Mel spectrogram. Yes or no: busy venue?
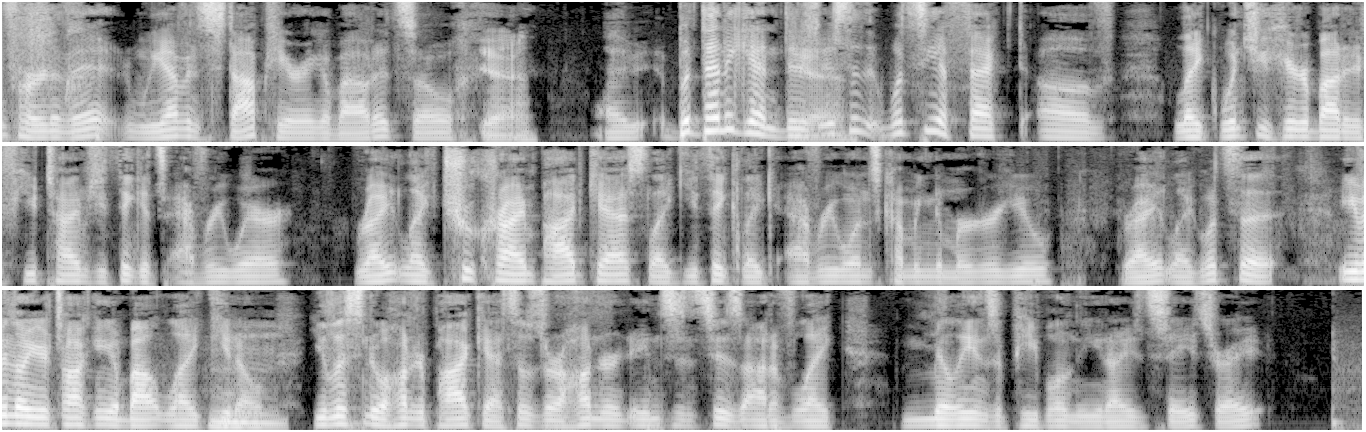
no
